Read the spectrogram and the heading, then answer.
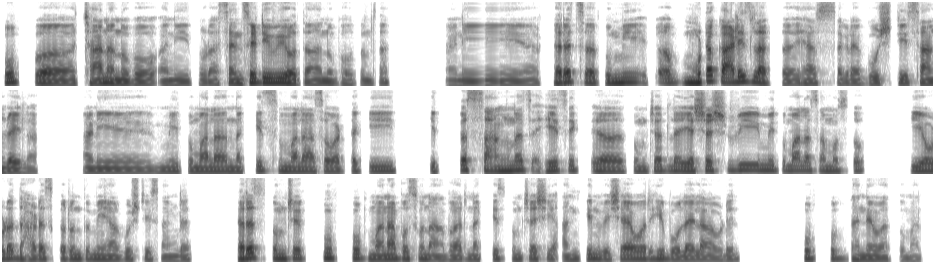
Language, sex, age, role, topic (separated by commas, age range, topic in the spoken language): Marathi, male, 30-34, host, तुमचं पहिलं मोठं अपयश कोणतं होतं आणि त्यातून तुम्ही काय शिकलात?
